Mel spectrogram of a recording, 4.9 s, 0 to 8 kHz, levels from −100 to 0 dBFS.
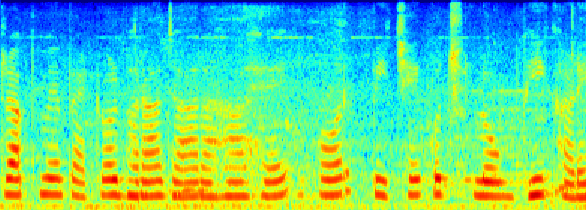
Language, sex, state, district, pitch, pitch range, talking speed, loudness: Hindi, female, Madhya Pradesh, Dhar, 215 Hz, 205-225 Hz, 160 wpm, -17 LUFS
